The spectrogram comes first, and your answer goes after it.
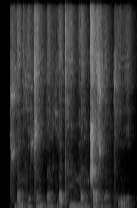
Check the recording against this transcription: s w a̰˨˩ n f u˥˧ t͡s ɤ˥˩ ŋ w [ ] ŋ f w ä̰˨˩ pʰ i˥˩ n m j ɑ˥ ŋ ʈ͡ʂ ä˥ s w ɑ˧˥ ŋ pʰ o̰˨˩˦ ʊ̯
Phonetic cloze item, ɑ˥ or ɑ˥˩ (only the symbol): ɑ˥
